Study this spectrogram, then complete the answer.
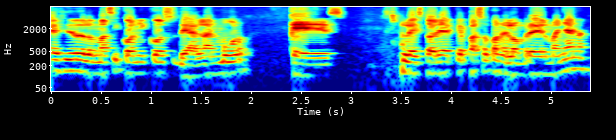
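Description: This man's voice sits at a medium pitch, with noticeable background noise in the recording. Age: 20s. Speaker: comic book fan. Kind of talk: casual chat.

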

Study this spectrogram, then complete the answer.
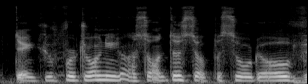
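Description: A put-on character voice sits at a middle pitch. It moves at a moderate pace. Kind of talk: radio host voice. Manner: affected, sounds weird.

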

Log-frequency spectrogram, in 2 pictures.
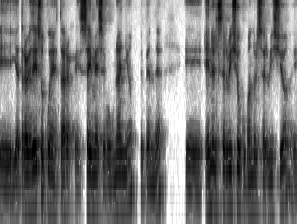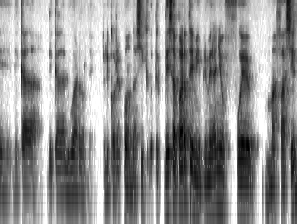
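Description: Pitched fairly high, a man with an ordinary speaking voice talks at a moderate pace with lively intonation and big swings in loudness. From Argentina, Salta. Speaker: doctor (orthopedic surgeon). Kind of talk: casual interview chat.

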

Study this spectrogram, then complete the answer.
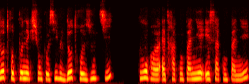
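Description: Spoken at a very slow pace, the voice has a dark, mellow tone and a dry, close sound with no echo. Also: woman. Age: 40s. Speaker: grief counselor. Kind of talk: interview.

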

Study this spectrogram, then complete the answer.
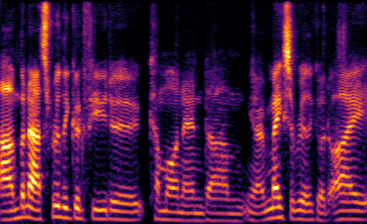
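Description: The talking is very fast. It comes with an Australian accent. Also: man. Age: 30s. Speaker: podcast host. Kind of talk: casual chat.

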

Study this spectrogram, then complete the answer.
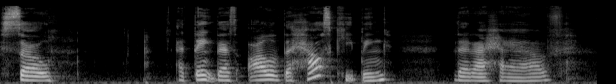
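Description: A woman speaks at a very slow pace in a medium pitch, with long, frequent pauses and fairly even intonation. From US South. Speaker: social work student and podcaster. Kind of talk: solo podcast monologue.

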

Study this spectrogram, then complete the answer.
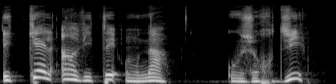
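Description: Her pitch fairly low, a woman speaks with very wide pitch swings in a dry, close sound with no echo. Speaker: podcast host. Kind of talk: casual chat.

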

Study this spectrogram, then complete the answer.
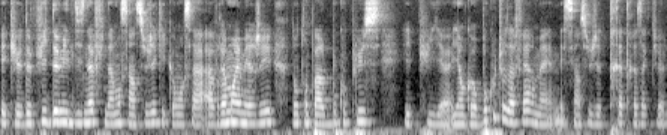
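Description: A plain, everyday voice from a woman, fairly low in pitch, fairly quick, with fairly even intonation. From Switzerland, Fribourg area. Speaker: sports scientist and mountain runner. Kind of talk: interview.

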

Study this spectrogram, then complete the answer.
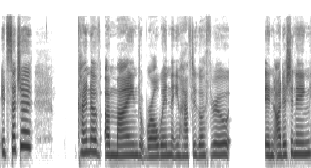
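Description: A woman's fairly high voice with ordinary pitch variation, in a very clean recording with a silent background and a dry, close sound with no echo. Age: 20s. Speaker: actor and podcaster. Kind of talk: casual monologue. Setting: home apartment.

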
